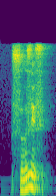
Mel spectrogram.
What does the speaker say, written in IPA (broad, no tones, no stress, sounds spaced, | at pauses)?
θ ʊ ð ɪ θ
